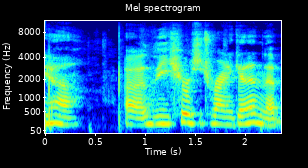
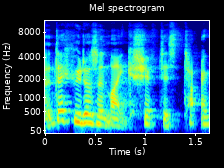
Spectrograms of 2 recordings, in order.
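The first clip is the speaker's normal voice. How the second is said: ordinary delivery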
